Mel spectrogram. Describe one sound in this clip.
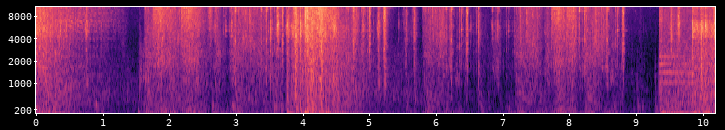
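Wooden building pieces clack into place in quick bursts.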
